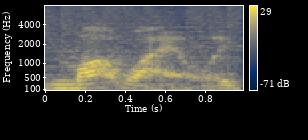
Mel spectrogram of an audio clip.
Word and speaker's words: Mawile: Thank you for backing up my pronunciation there. I've always said Mawile. It's Mawile, is it?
